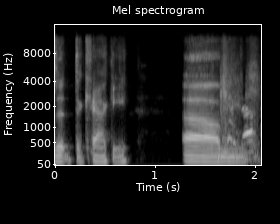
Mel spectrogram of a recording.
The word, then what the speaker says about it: Akacki: uh the AKA C Ki or as lint pronounces it daki um that's how I pronounce it dud it's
